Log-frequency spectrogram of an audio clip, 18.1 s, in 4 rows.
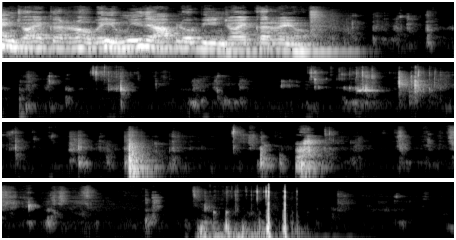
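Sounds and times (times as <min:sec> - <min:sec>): chewing crispy fried chicken: 0:03.6 - 0:15.4, 0:16.2 - 0:18.0.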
